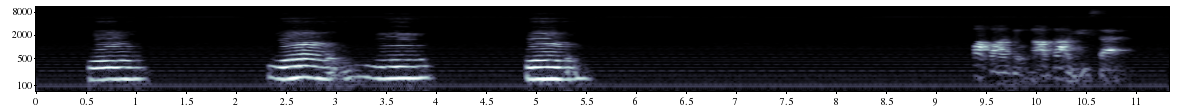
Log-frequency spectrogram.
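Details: Recording of a speaker whose hands are also affected, making typing very slow; severely unclear dysarthric-type speech, likely followed by the same speech normalized to clear speech by a personalized automatic speech recognition system.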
